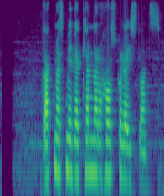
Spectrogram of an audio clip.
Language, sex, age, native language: Icelandic, female, 40-49, Icelandic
